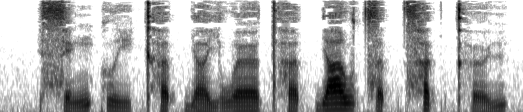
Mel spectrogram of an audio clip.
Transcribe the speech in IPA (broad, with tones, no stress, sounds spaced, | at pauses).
s ɪ˨˥ ŋ kʷ iː˨ kʰ ɐ˧ t̚ j ɐ˨˧ j w œː˧ t̪ʰ ɐ˨˥ t̚ j aː˥ w t͡s ɐ˨ t̚ t͡sʰ ɐ˥ k̚ t̪ʰ ɵ˨˥ ɥ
